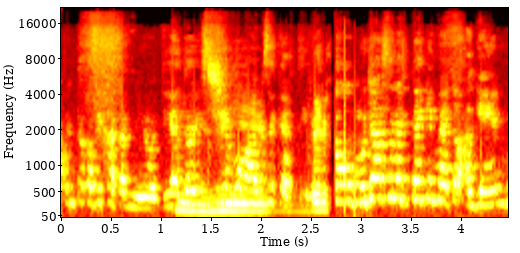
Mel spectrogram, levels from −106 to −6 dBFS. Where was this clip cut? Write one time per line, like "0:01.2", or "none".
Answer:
0:02.7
